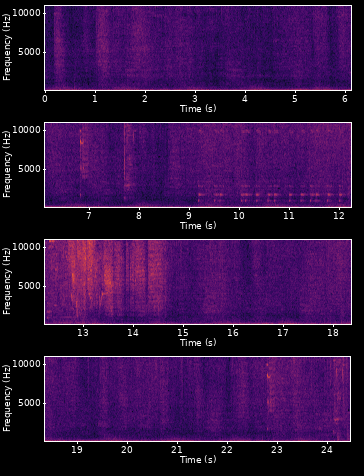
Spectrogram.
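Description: A deep machine hum drones steadily throughout.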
